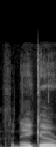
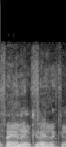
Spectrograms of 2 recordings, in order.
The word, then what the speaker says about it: Faneca: Actually, one thing that's pretty cool is Alan, I can't remember, pronounces that, Faneca, but he was a guard for the Steelers for a long time. He's Faneca. Faneca, yeah.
